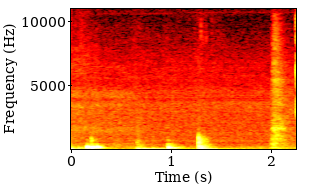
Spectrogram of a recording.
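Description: About five soft, short, low knocks spread over the first second and a half, then near quiet.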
